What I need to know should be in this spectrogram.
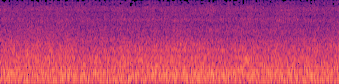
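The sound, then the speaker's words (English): A loud train roars past in a dense, continuous wall of rumbling and hissing noise that stays steady and overwhelming throughout, with no voices. “And there was the train.”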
